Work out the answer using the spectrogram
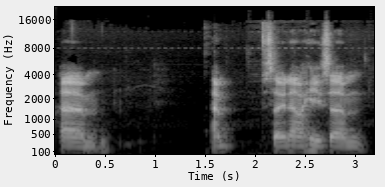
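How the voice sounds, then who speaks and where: A man co-hosting a podcast, casually improvising a story in a halting way, as if thinking aloud. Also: lowish voice, monotone, bright, forceful tone, clear, resonant tone. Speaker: podcast co-host.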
